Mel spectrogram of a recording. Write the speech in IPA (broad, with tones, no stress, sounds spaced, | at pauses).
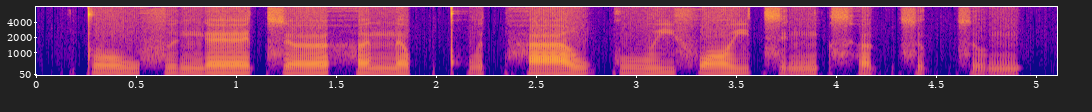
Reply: t̪ o˧ w f ɪ˧ ŋ ɛː˧ t͡s œː˨˥ h ɐ˧ n ɐ˨˥ p̚ kʷʰ ɐ˨ t̚ h aː˨˥ w k uː˧ j f ɔː˥ j t͡s ɪ˨˥ ŋ t͡sʰ ɐ˨ k̚ s ʊ˨ k̚ s ʊ˨ ŋ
